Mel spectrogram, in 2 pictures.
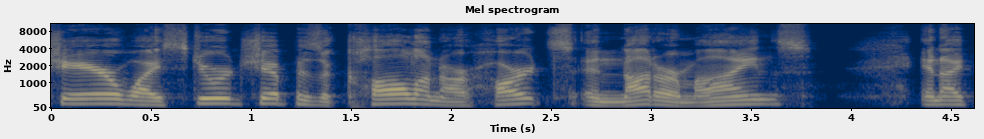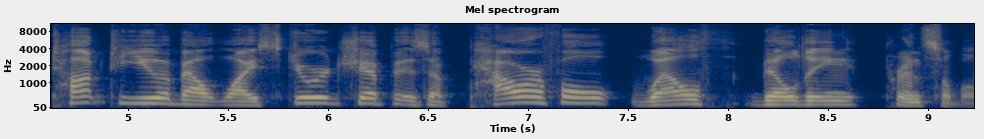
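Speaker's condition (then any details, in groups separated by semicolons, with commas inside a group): No condition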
